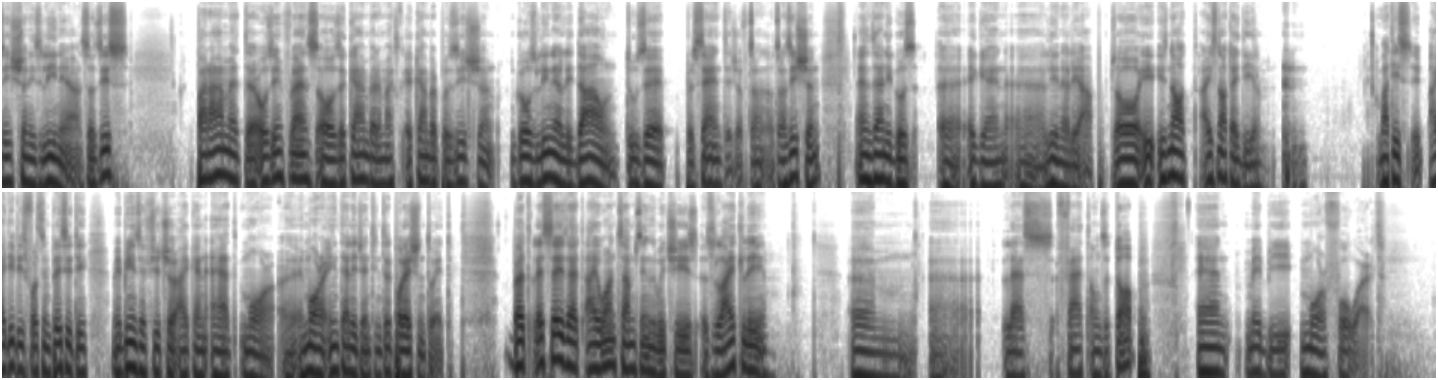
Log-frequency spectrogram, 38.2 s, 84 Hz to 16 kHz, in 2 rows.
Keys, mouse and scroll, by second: 25.8 click.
